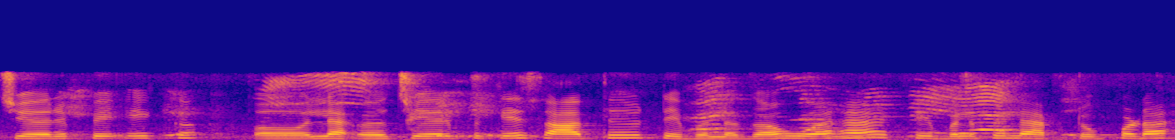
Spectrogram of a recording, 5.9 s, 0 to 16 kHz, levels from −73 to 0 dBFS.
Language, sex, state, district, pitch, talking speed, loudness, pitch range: Hindi, female, Punjab, Pathankot, 250 Hz, 165 wpm, -17 LUFS, 230-275 Hz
